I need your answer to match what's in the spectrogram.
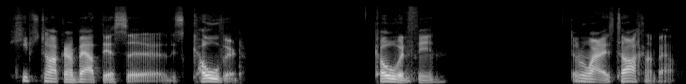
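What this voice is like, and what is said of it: Put-on American accent. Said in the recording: “That's my American accent.”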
